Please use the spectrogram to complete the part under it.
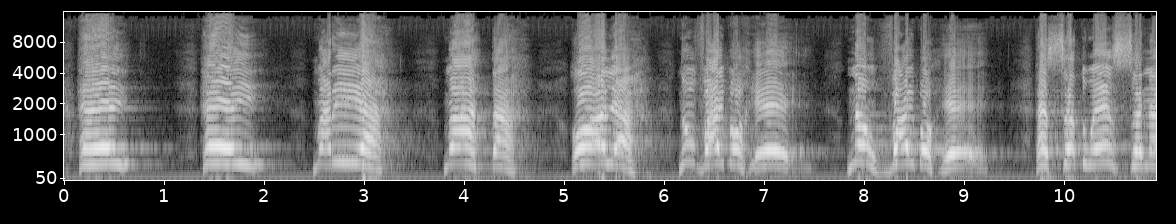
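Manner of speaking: calling out loudly, drawn-out shout as if from far off. Retelling how a young man began shouting when he saw the house: retelling a shout. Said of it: "Ele começou a gritar".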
